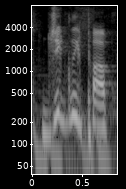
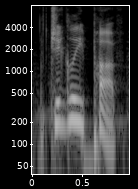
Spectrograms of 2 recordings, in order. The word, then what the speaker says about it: Jigglypuff: I just want everybody to know that's the kind of person who hears Jigglypuff with four syllables. – Look at the chat. Oh, this is such a beautiful sight. I'm so proud of you motherfuckers. The loudest minority in town gets dunked on yet again. – 67% to 32. Oh, I think it's settled, boys. Where do you even go from there? It's basically cran at this point, three syllables, but it's okay to say with four.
